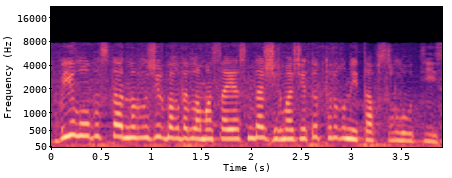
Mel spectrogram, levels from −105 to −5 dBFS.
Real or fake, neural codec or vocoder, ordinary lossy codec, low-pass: fake; codec, 16 kHz, 8 kbps, FreqCodec, larger model; none; none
